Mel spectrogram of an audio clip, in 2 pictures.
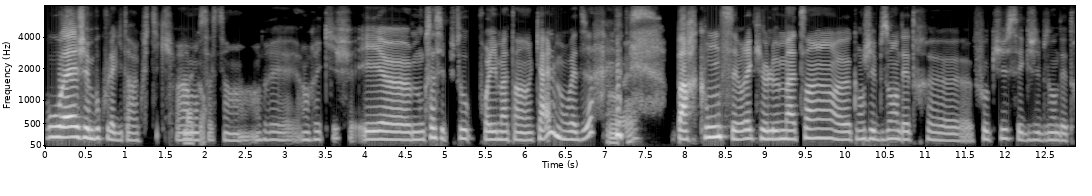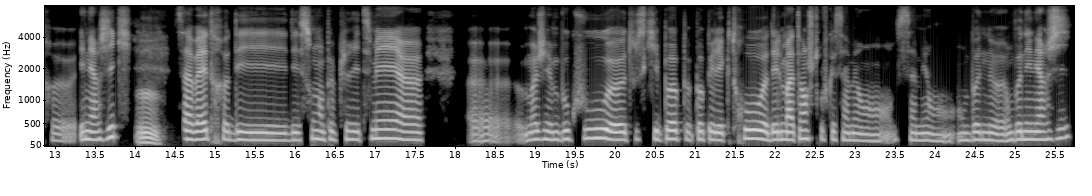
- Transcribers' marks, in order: in English: "focus"
- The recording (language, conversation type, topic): French, podcast, Comment la musique influence-t-elle tes journées ou ton humeur ?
